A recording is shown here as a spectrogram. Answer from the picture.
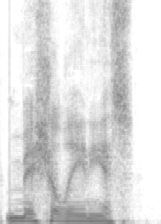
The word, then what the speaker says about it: miscellaneous: Miscellaneous. – You put a shh in miscellaneous.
